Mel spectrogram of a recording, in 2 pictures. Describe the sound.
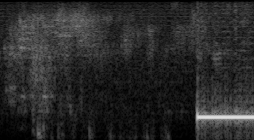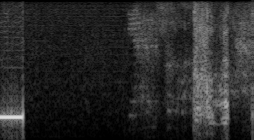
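A telephone tone after a dropped call: one steady, low-mid electronic tone held for about a second, starting and stopping abruptly between stretches of talk.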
